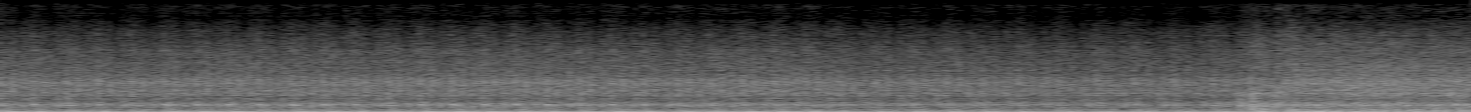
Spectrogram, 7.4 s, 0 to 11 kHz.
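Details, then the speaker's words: Opel Manta hatchback with Ascona front end, after about 20 years stored, still on old plugs; ticks over on its own at a steady, even low idle with no stumbles: normal idle. "so there we go but that sounds like a bit of a beast Happy Days"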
